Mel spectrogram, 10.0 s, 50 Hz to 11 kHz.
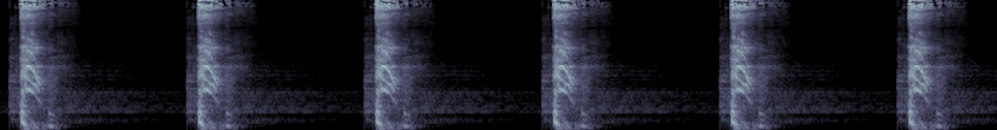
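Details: Six single dry coughs, evenly spaced about every 1.8 seconds, each a sharp burst fading quickly; looped plain coughing.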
